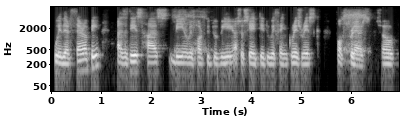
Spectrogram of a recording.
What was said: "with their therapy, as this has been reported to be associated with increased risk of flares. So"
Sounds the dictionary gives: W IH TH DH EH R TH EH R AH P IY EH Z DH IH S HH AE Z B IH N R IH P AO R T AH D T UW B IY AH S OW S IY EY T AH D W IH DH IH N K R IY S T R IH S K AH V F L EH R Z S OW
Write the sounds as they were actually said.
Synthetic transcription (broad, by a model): W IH DH EH R TH EH R AH P IY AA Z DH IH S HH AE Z B IH N R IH P AO R T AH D T UW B IY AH S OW S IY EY T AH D W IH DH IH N K R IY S R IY S K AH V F L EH R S OW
